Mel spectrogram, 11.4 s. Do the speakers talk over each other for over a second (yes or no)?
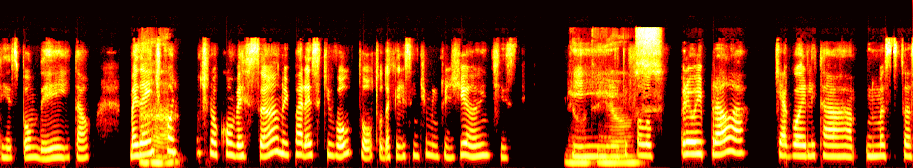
yes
